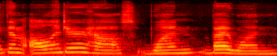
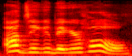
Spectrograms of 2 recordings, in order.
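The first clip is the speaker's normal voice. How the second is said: louder bright plan; eager Rabbit; 3 semitones higher, 7 dB louder than usual. Acted. Rabbit to Douglas, eager and loud. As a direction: announce it keenly.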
